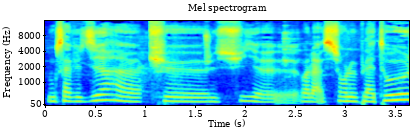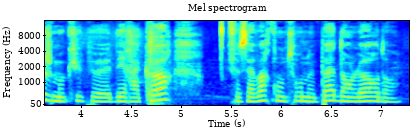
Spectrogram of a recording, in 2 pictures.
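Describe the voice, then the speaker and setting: A woman's voice: fairly low pitch, unhurried, mellow. Hesitant young French woman. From France. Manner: thoughtful, hesitant with many fillers. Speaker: guest, film script supervisor. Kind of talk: conversational interview. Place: café-restaurant in Paris.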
